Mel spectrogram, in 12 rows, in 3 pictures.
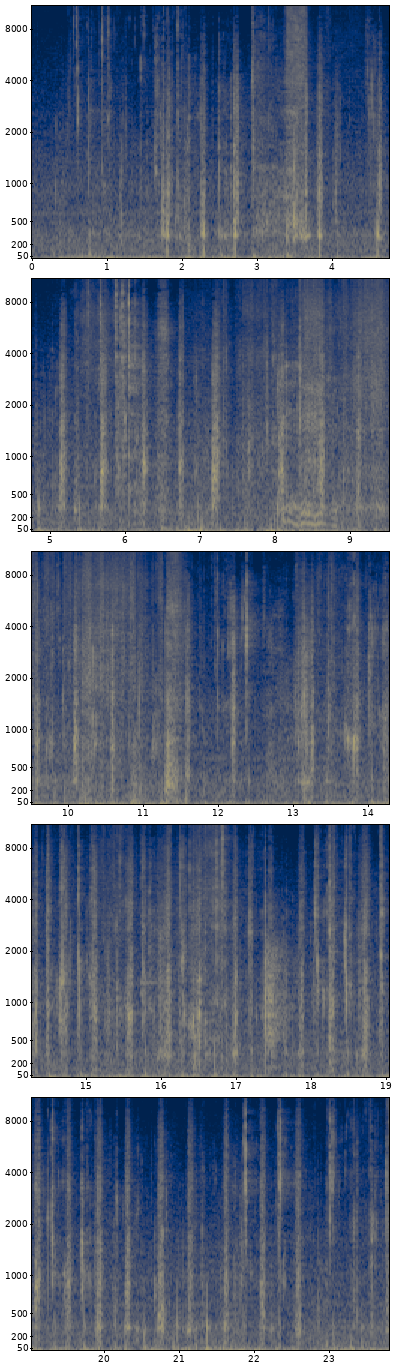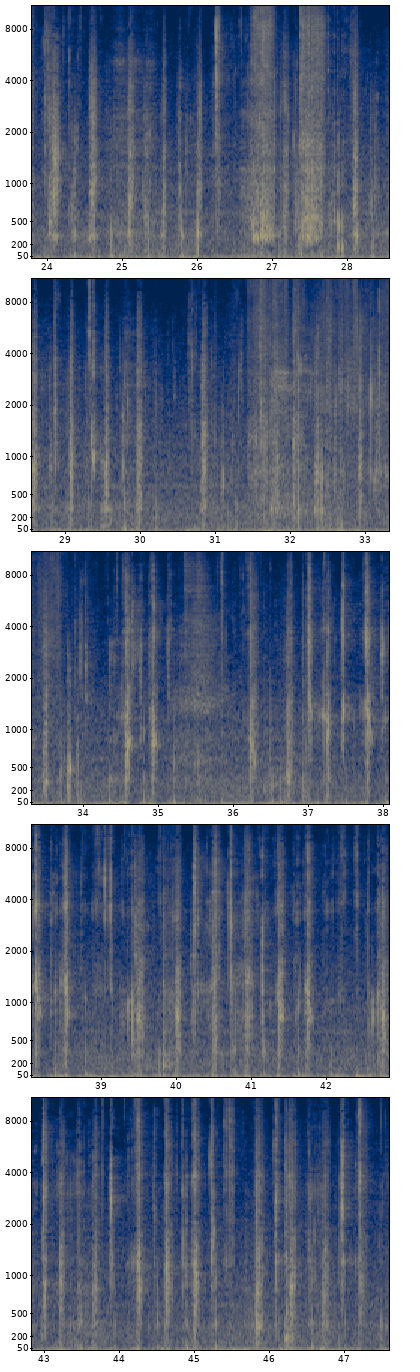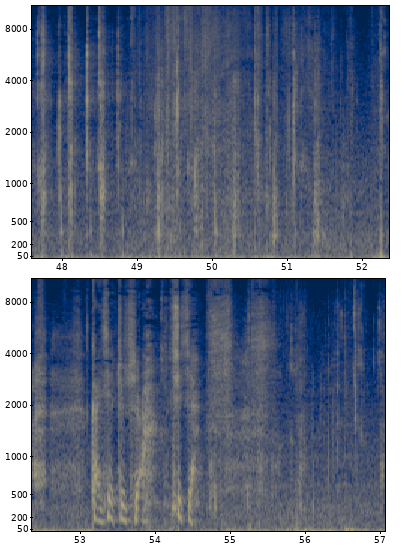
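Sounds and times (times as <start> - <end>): wet crunchy chewing: 0.5 - 52.4, 55.1 - 57.0.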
